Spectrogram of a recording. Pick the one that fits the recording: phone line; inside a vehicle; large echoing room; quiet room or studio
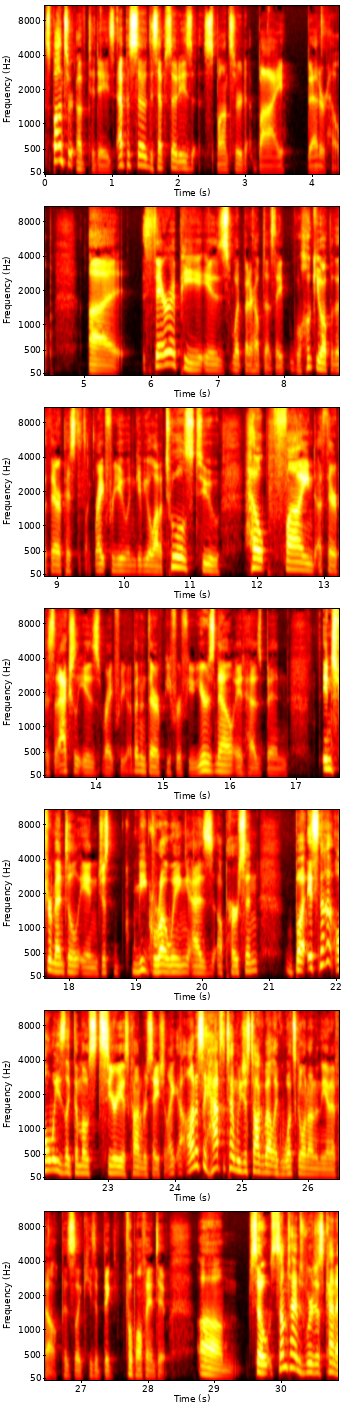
quiet room or studio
